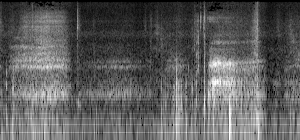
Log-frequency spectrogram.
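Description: Two soft, breathy noises like breaths through the nose, the first at the start and the second a few seconds later. Between them come a few faint paper taps and rustles as a model kit's paper instruction booklet is lifted out and opened.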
